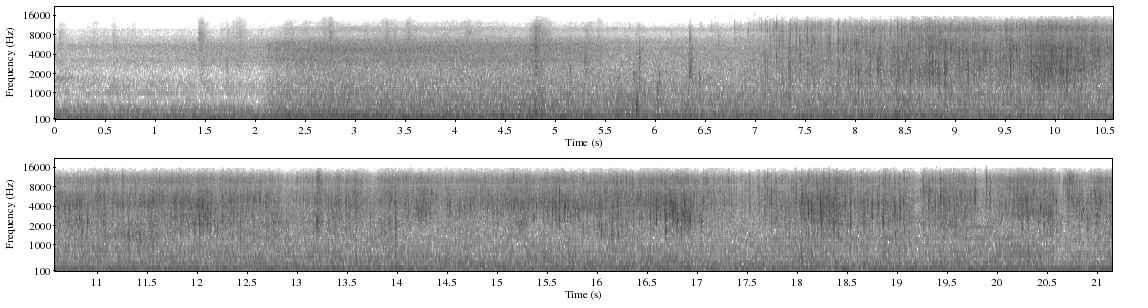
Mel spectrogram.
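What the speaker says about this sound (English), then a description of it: "I will water these one time right now as I plant them" Water poured from a can or hose onto newly planted plumeria cuttings in a greenhouse, a steady splashing and trickling hiss into soil that goes on continuously with no talking.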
